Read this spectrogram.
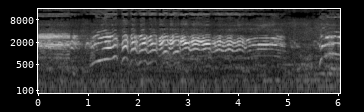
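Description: An animatronic scarecrow cackles in a high, warbling voice.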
